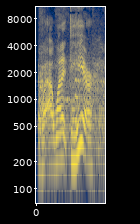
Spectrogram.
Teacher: you can hear the glottal stop instead of a t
